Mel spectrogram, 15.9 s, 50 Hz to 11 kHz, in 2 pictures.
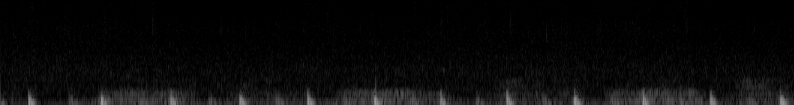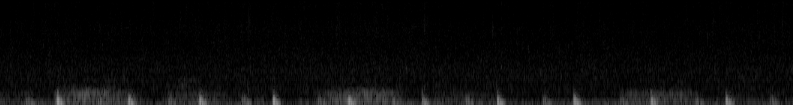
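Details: Soft, regular heartbeats at about 85 a minute with slow breathing, really recorded from the chest during sleep, with added gentle rain; heart sounds.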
